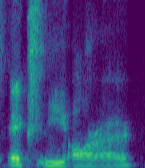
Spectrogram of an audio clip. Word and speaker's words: Xero: There's Sage, there's Xero, which is spelled with the X, so it's Xero.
